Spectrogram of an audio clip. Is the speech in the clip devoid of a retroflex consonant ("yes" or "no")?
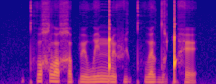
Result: yes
